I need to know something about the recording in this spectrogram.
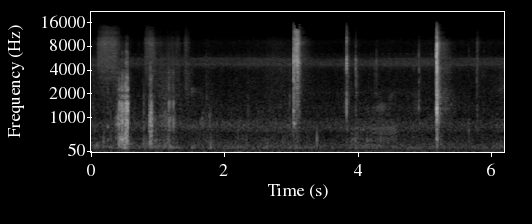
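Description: Aluminium beer can being handled in a koozie: a brief rustle at the start, then a few scattered sharp clicks and taps as a finger works at the pull tab, the loudest about five seconds in.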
